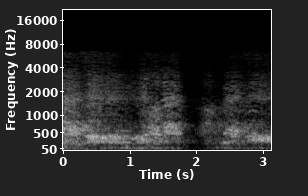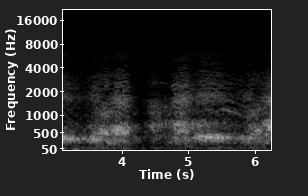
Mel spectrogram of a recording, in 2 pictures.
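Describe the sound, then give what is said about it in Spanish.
A large crowd of PSG ultras in Paris chants in unison, a loud rhythmic call repeated in waves with brief pauses between phrases, the massed voices rising and falling together, a French accent audible. “Pero así le gritaban, el equivalente a la Monu o a la Ultra... del PSG en París.”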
